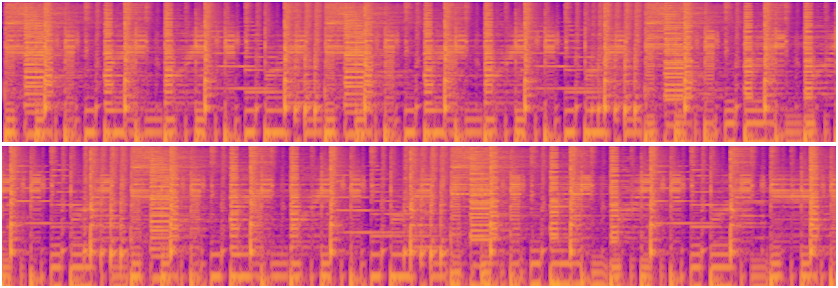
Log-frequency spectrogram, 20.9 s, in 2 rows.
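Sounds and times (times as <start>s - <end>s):
funky pixel chiptune music: 0.0s - 20.8s.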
